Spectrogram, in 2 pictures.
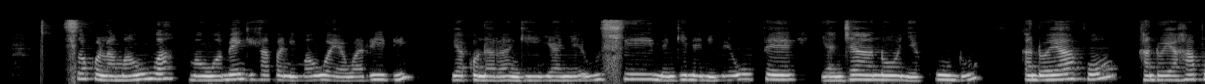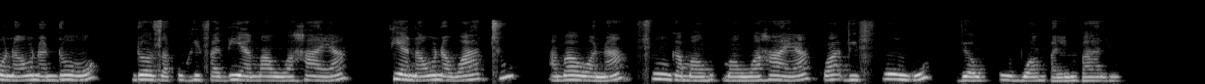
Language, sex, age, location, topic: Swahili, female, 36-49, Nairobi, finance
